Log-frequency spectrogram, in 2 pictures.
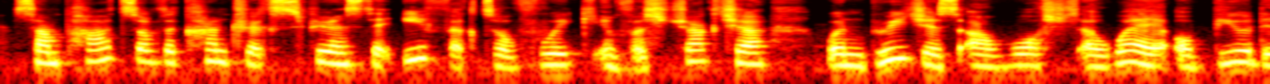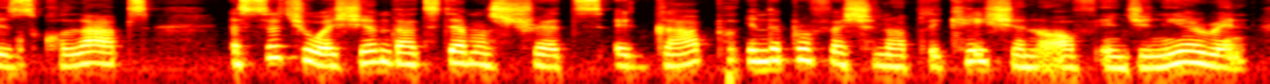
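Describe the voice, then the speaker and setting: A woman with a Zambian accent reads a scripted radio news bulletin in a formal, measured way. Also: medium pitch. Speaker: news reader.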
